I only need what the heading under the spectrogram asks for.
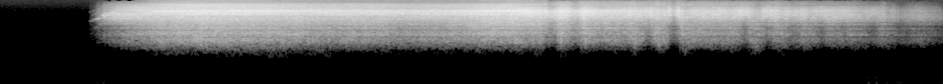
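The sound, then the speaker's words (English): A loud, steady, high-pitched hiss starts abruptly after a brief silence. It holds evenly, picks up some crackly texture near the end, then tapers off. “Hiss.”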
